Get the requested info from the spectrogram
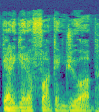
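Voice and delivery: very quiet, muttered Boston accent. Coaching listeners working on Boston accents, the speaker demonstrates a Boston accent. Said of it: "for those of you working on your Boston accents".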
